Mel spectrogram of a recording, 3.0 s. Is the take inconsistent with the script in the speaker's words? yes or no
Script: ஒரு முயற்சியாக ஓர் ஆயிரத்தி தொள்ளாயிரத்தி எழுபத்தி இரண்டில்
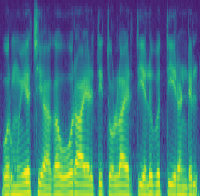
no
